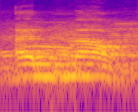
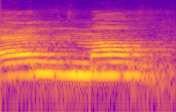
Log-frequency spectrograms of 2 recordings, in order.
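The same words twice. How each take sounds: First: The m sound is light and thin. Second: The m sound is heavy and thick. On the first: The speaker calls it right. "ما تقوليش مغ مغ" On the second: The speaker calls it wrong. "لو بتقولي المغ مغ بقت الميم مفخمه خطا"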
